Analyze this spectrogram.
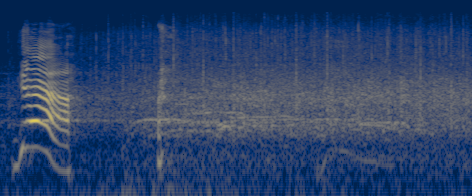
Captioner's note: audience cheers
